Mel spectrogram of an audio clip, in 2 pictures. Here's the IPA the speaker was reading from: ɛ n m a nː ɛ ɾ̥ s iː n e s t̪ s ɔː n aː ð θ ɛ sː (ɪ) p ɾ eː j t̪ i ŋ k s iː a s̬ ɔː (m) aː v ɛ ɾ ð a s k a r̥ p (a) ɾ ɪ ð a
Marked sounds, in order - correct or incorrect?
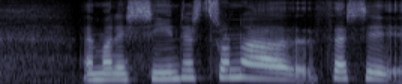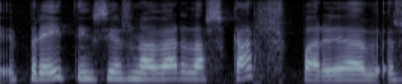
correct, incorrect: n, correct

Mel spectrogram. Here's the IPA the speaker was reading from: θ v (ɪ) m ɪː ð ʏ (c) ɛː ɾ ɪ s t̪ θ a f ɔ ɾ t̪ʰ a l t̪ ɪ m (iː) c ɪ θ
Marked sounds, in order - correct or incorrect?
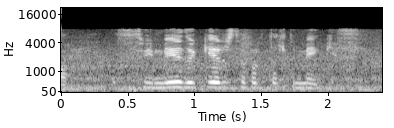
incorrect: i, correct, incorrect: ɪː

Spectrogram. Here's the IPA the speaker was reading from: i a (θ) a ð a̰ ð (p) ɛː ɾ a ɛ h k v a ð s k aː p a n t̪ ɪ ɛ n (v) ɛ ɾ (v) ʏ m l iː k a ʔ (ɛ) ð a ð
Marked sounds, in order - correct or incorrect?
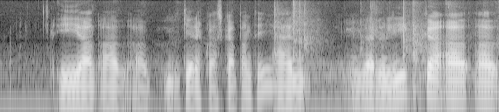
incorrect: ð, incorrect: c, correct, incorrect: ð, incorrect: a

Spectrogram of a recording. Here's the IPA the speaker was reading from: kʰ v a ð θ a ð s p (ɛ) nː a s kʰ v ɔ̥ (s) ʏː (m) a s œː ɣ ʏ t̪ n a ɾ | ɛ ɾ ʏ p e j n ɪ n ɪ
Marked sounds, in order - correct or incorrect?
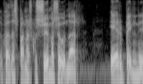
incorrect: a, correct, correct

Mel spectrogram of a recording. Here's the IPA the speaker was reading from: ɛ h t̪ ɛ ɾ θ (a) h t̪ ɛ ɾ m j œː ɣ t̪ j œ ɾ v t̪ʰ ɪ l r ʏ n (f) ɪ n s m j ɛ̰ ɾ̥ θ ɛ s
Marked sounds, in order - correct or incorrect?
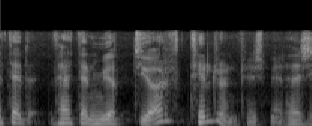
incorrect: ɛ, correct

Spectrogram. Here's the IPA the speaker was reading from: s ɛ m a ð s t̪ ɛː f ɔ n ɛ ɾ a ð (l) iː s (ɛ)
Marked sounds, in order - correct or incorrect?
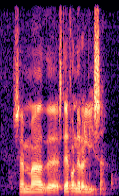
correct, incorrect: a

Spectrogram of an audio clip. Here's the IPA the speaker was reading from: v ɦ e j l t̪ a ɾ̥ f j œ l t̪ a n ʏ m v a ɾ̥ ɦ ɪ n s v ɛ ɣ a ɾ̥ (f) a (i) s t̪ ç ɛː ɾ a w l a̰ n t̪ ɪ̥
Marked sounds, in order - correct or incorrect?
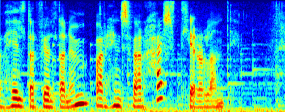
incorrect: h, incorrect: j

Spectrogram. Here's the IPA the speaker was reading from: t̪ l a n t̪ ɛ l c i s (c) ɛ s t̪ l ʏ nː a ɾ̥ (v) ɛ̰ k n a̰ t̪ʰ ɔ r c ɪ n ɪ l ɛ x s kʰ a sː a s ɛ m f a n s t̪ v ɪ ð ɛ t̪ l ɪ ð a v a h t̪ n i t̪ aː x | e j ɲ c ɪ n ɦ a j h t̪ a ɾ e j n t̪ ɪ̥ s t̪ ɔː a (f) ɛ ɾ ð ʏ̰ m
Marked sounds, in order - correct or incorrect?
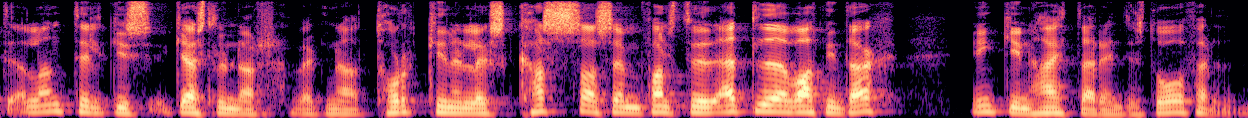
correct, correct, correct

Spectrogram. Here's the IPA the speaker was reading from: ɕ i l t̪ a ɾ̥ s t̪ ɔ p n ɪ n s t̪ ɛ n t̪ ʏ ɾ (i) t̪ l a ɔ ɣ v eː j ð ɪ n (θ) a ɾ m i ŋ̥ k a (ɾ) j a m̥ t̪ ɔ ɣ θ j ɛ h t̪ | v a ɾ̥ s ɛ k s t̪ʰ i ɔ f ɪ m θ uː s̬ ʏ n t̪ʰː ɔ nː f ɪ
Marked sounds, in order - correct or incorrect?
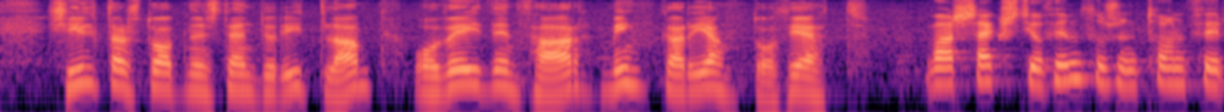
correct, correct, correct

